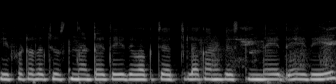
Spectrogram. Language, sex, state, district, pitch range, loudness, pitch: Telugu, female, Andhra Pradesh, Krishna, 230-235 Hz, -26 LUFS, 235 Hz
